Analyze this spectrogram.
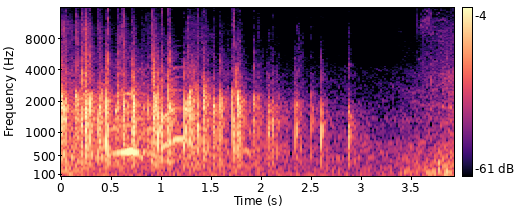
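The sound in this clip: An audience applauds to welcome a guest moderator and guests onto a stage at an evening event. Dense clapping thins to scattered claps and then dies away, with voices mixed in.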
